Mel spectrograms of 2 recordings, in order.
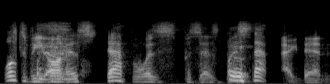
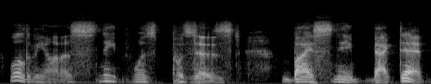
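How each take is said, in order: First: "Snap" said with a short A, like snapping fingers; Snap with short vowel. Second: "Snape" said with a long A, to rhyme with tape; Snape with long vowel. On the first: Rereads the name as misspelled. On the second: First take of misspelled line, then redone. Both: Shown as a demonstration.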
